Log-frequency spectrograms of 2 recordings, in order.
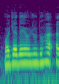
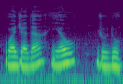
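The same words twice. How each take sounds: First: Said in the usual way. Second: وجد يوجد stretched out syllable by syllable, very slow; slow, deliberate teacher's demonstration; slow drilled demo. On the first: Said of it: "teacher repeats the verb form". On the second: Shown as a demonstration. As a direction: spell out وجد يوجد slowly for the class. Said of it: "teacher drills the verb form".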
